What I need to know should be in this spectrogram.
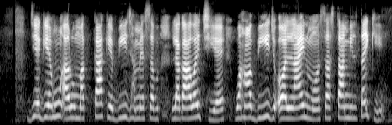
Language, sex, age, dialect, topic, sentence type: Maithili, female, 36-40, Angika, agriculture, question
